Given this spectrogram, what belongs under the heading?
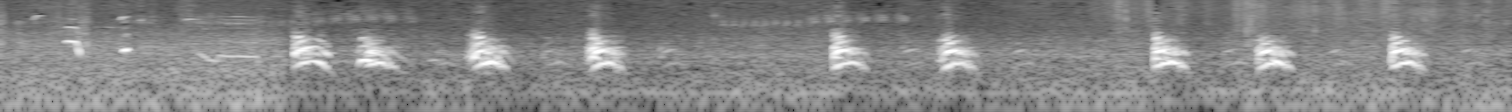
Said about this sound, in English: It sounds quite a happy bark. It sounds as if it's playing. To me, that sounds like you're just about to throw a ball for the dog, and there's that level of excitement. It's running all around you.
